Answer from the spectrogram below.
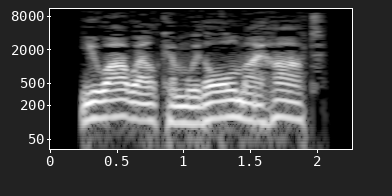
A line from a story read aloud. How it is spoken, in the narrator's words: answered the superior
